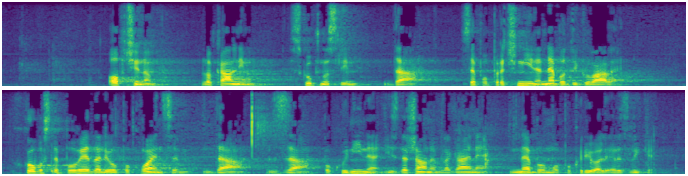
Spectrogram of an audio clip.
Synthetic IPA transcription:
opt͡ʃinɔmlɔkaːlnimskupnɔst̪imd̪asɛpɔpɾɛt͡ʃniːnɛnɛbod̪iɡɔʋaːlɛ | kḁkoːboːst̪ɛpɔʋeːd̪aliupɔkʰoːjɛnt̪sɛmd̪azapɔkɔjniːnɛʔizd̪əɾʒaːwnɛblaɡaːjnɛnɛboːmɔpɔkɾiːʋaliɾazliːkɛ̰

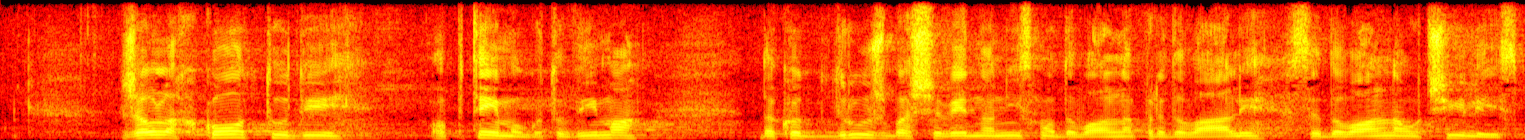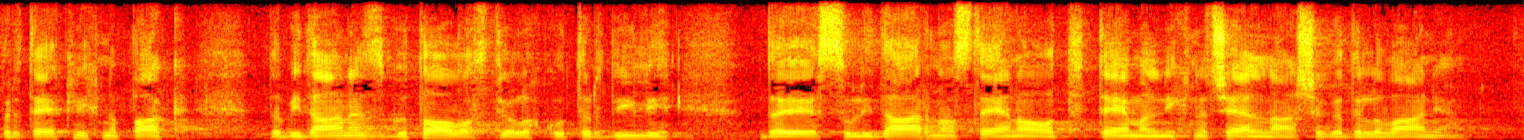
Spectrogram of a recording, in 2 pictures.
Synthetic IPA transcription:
ʒawlaxkoːt̪uːd̪i | ɔpt̪eːmuɡɔt̪ɔʋiːmɔ | d̪akɔd̪ɾuːʒbaʃɛʋeːd̪nɔnismɔd̪ɔʋɔlnapɾɛd̪ɔʋaːlisɛd̪ɔʋɔlnaut͡ʃiːliːspɾɛt̪ɛːklixnapaːk | d̪abid̪aːnɛzːɡɔt̪ɔːʋɔst̪jɔlɐxkoːt̪əɾd̪iːli | d̪ajɛsɔlid̪aːɾnɔst̪ɛːnaɔt̪ːɛːməlnixnat͡ʃɛːlnaːʃɛɡad̪ɛlɔʋaːnja

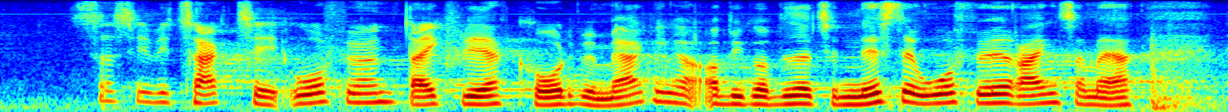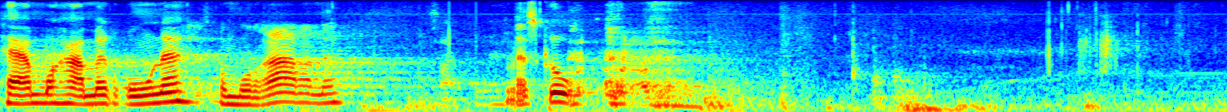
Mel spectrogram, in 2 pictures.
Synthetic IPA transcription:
sɒ̽siːɐʋit͡sʰɑ̈ɡ̥̚t͡sʰe̝lʔo̝ɐføːɐnd̥ɑ̈æɐe̝ɡ̥əfle̝ːɐkʰɒːɾəb̥e̝mæɐɡ̥ne̝ŋɐʔɒ̽ʋiɡ̥ɒ̰ːʋið̞ˠɐːt͡sʰeld̥enesd̥əo̝ɐføɐiʁɑɡ̥n̩sɒ̽mæɐhæɐmo̝ɦɑ̈meðˠʁo̝ːnæfɑ̈mo̝ɾəʁɑ̰̈ːɾ̥ɐnə | ʋæɐsɡ̥o̝̰ː

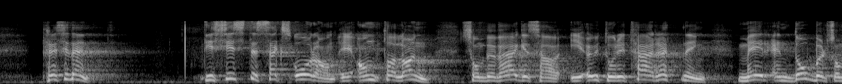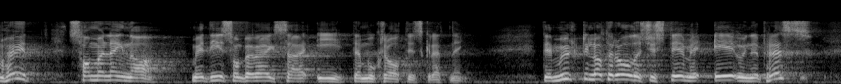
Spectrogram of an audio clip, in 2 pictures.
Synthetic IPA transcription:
pʰɾɛsɪd̪ɛnt̪ | d̪̥isɪst̪əsɛksoːɾɑnɛʔɑnt̪ʰɑlːɑnːsɔmbəʋæːɡəsæɪɪʔɑʉt̪ʊɾɪt̪ʰæːɾɛt̪nɪŋ | meɪɾɛnd̪ɔbəlt̪sɔmɦœʏt̪sɑmːənlɪŋnɑ | mɛd̪ɪsɔmbəʋɛːɡəsæɪɪd̪̥ɛmʊkʰɾɑːt̪ɪskɾɛ̰t̪nɪ̰ŋ | d̪̥ɛmʉlt̪ɪlɑt̪əɾɑːləsʏst̪eːməɛʉnəɾpʰɾɛs

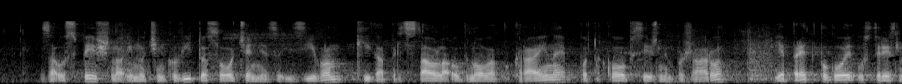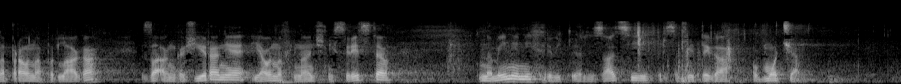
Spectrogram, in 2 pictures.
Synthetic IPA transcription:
za̰ʔuspeːʃnɔʔinut͡ʃiŋkɔʋit̪ɔsɔoːt͡ʃanjɛzəʔiziːʋɔmkʰiɡapɾɛt̪st̪awla̰ʔɔbnoːʋapɔ̥kɾʔaːjnɛpɔt̪akʰoɔpseːʒnɛmpɔʒaːɾu | jɛpɾɛt̪pɔɡoːjust̪ɾeːznapɾʔawnapɔd̪laːɡa | za̰ʔaŋɡaʒiːɾanjɛjaːwnɔfinant͡ʃnixsɾeːt̪st̪aw | nameːnjɛnixɾɛʋit̪alizaːt̪sijipɾizad̪eːt̪ɛɡaɔbmoːt͡ʃja̰

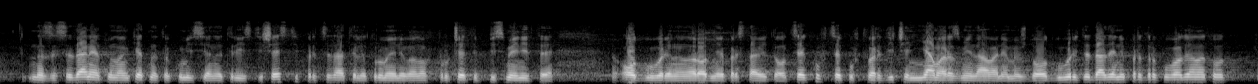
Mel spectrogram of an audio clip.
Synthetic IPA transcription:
nɐzɐsɛd̪aniɛt̪onɐːŋkʲɛt̪nət̪əkomisijənɐt̪ɾiːsɛ̥t̪iʃɛst̪ipɾɛt̪sɛd̪at̪ɛlʲət̪ɾomɛnivɐnɔfpɾot͡ʃɛt̪ɛpismɛnit̪ɛ | ɔd̪ɡovoɾinɐnɐɾɔd̪nijəpɾɛt̪st̪avit̪ɛlˠt̪sɛkoft̪sɛkoft̪vəɾd̪it͡ʃɛnʲamɐɾɐzminavɐnɛmɛʒd̪uɔd̪ɡovoɾit̪ɛd̪ad̪ɛnipɾɛt̪ɾɐkovɔd̪ɛnət̪o

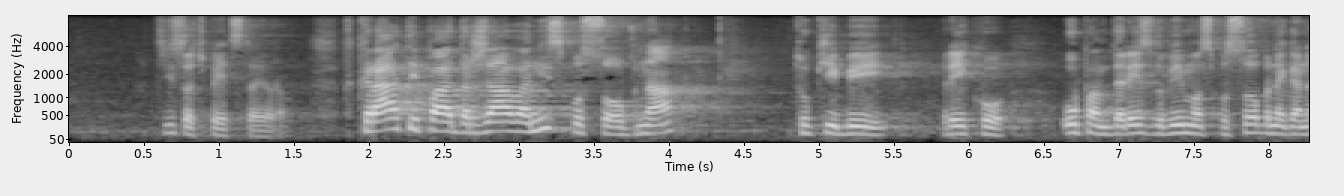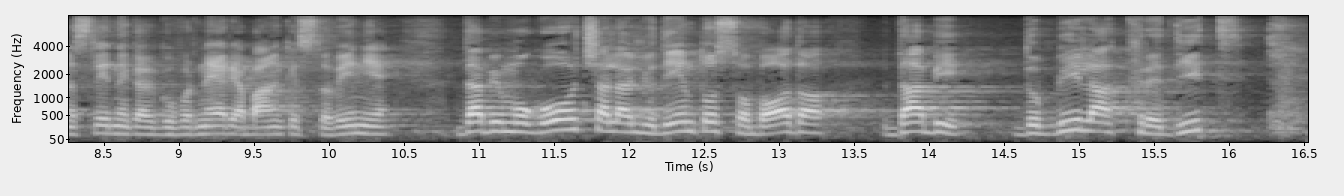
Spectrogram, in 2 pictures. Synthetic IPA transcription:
t̪isɔt͡ʃpeːt̪st̪ɔḛwɾɔ̰wxkɾaːt̪ipad̪əɾʒaːʋanispɔsobna | t̪ukibiɾeːku | upamd̪aɾeːzd̪ɔbiːmɔspɔsoːbnɛɡanasleːd̪nɛɡaɡɔʋɛɾnɛɾjabaŋkɛslɔʋeːnijɛ | d̪abiɔmɔɡoːt͡ʃalaljud̪emt̪oːsʋɔbɔːd̪ɔ | d̪abi | d̪ɔbiːlakʰɾɛd̪it̪

